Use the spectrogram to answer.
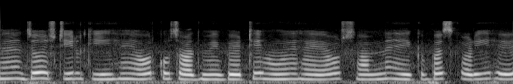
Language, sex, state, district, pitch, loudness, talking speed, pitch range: Hindi, female, Punjab, Kapurthala, 245 Hz, -17 LUFS, 200 wpm, 230-260 Hz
